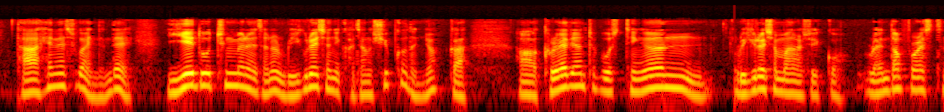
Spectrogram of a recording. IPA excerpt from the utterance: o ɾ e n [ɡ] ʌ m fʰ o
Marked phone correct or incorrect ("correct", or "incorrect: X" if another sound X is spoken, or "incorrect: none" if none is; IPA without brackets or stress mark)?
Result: incorrect: d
